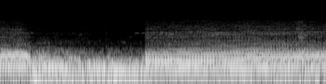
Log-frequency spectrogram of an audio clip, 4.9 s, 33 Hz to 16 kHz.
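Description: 1972 Chevelle SS's 383 stroker small-block V8 with a big cam, heard from inside the cabin while driving. The throttle eases off about half a second in, then comes back on sharply just after two seconds, and the engine pulls steadily.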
